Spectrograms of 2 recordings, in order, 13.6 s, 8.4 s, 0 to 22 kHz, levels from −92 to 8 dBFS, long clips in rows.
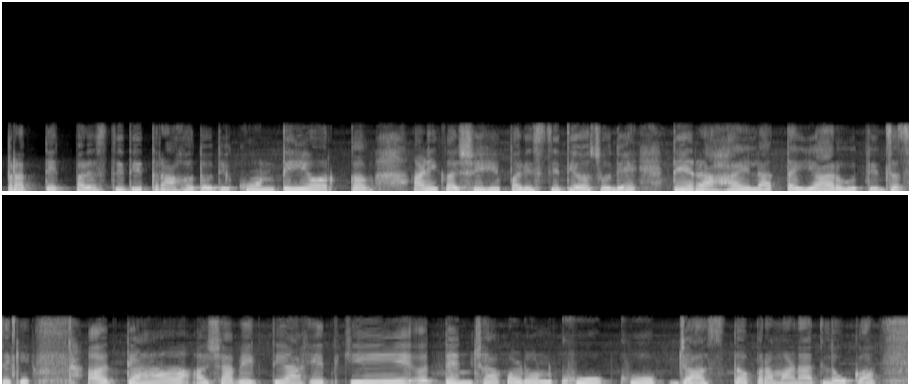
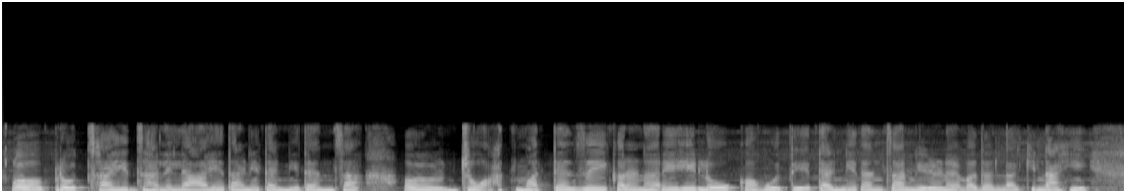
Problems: none marked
